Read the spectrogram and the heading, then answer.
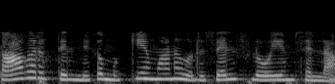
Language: Tamil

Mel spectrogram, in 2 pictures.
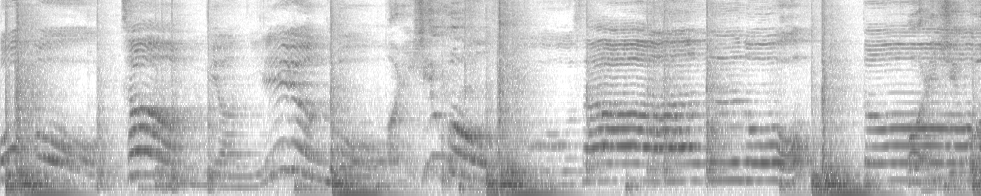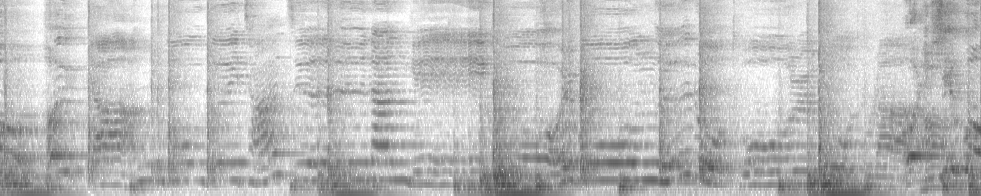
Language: Korean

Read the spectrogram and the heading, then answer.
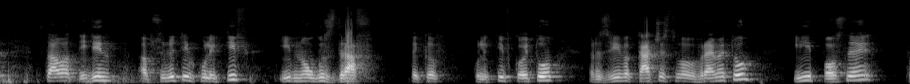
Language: Bulgarian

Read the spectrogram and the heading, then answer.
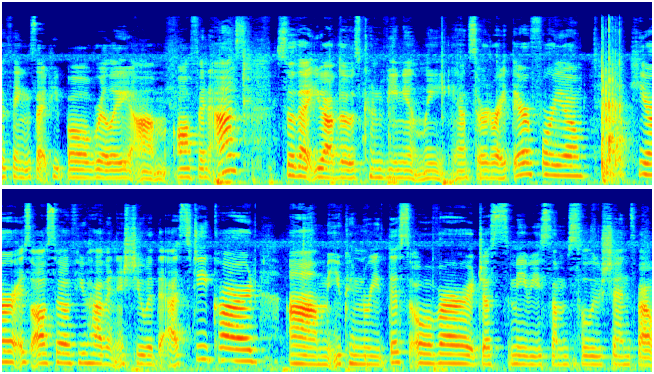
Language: English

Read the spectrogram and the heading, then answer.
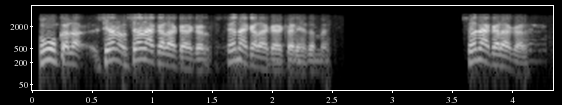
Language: Gujarati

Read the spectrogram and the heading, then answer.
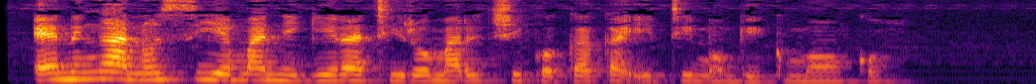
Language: Luo (Kenya and Tanzania)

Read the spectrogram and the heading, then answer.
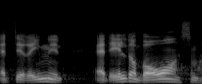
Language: Danish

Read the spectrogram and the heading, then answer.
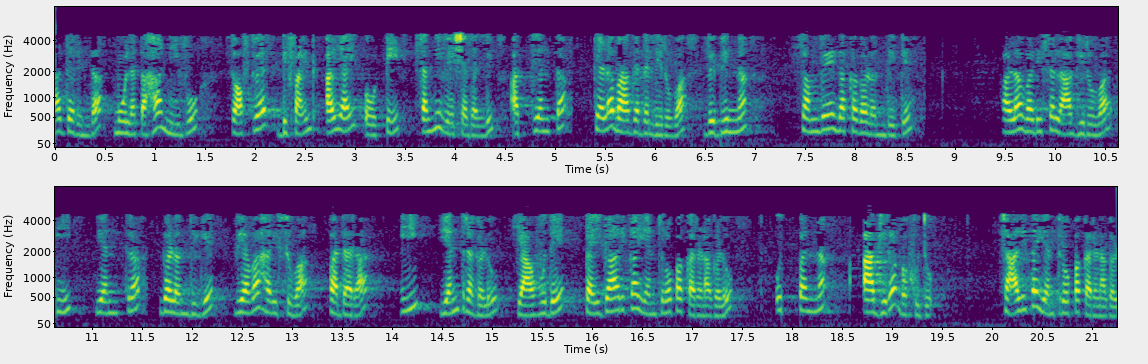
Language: Kannada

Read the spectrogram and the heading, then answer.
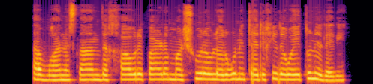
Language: Pashto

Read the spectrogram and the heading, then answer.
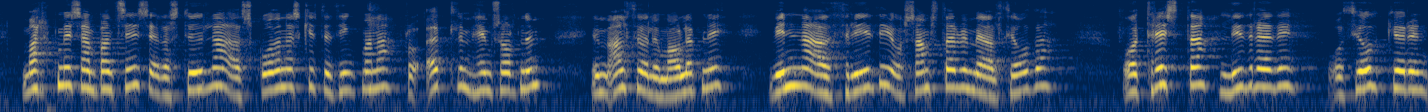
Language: Icelandic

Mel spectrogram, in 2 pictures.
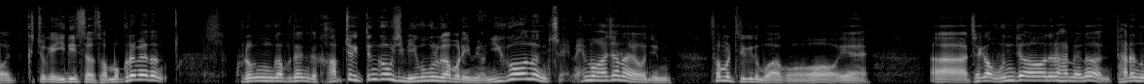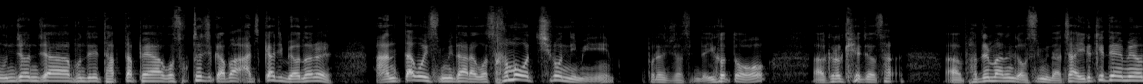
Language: Korean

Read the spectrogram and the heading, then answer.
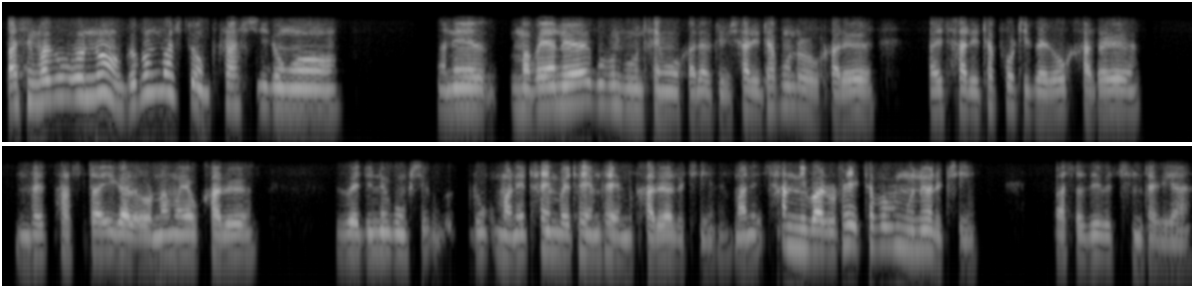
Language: Bodo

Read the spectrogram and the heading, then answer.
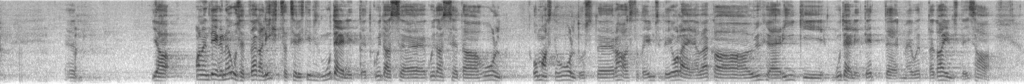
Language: Estonian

